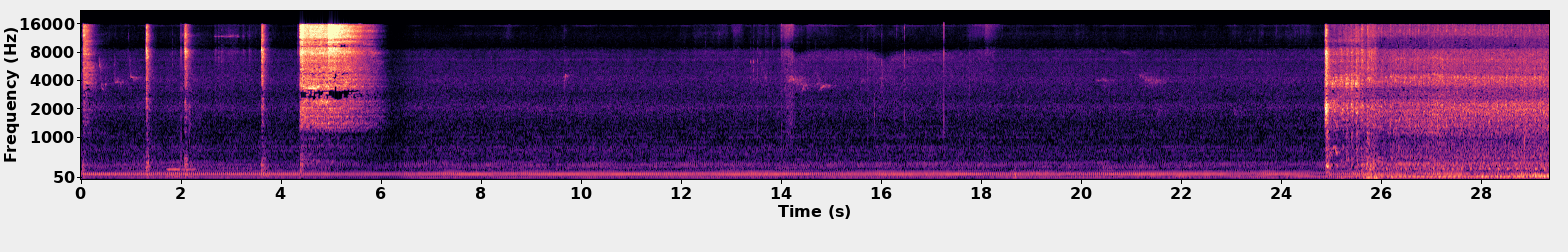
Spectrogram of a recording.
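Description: A steady low hum, with a few clicks and a short hiss about four seconds in. Near the end, the rumble of an approaching erixx regional train, two coupled Alstom Coradia LINT diesel multiple units, rises quickly and grows louder.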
